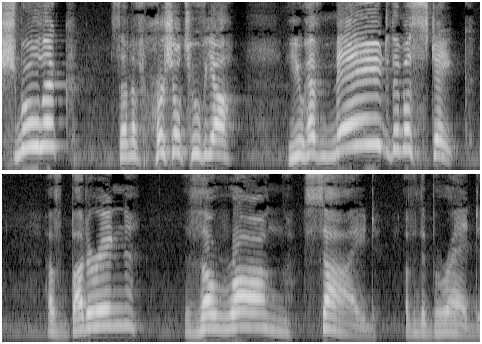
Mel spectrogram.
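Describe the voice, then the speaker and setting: Speaking very slowly in a put-on character voice, a woman uses a high pitch with very wide pitch swings and long, frequent pauses. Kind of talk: mock-solemn folktale decree. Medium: read story. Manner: solemn, matter-of-fact, pronouncing.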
